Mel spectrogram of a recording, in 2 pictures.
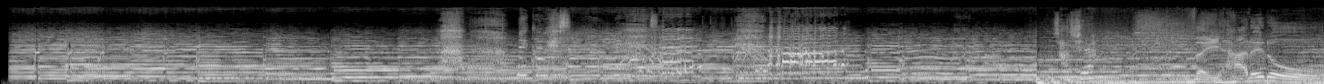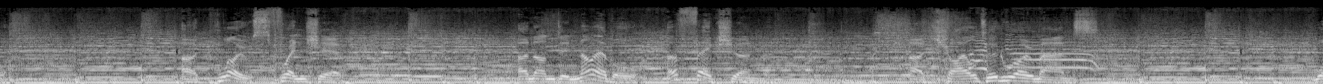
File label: UK English; Innocent Love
